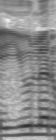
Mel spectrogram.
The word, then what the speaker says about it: Euler: अगर यही चीज़ पहली बारी तुम्हें कोई साउथ इंडियन पढ़ाता तो शायद वो इसको आयलर बोलता और तुम भी इसको फिर आगे आयलर ही बोलने लग जाते. और अगर कोई नॉर्थ का मतलब बंदा पढ़ाए जिसको शुरू से यूलर बोलने की आदत है, तो शायद उसके स्टूडेंट्स भी आगे यूलर ही बोलेंगे.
